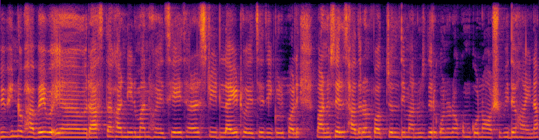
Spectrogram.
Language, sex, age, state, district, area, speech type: Bengali, female, 30-45, West Bengal, Nadia, rural, spontaneous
